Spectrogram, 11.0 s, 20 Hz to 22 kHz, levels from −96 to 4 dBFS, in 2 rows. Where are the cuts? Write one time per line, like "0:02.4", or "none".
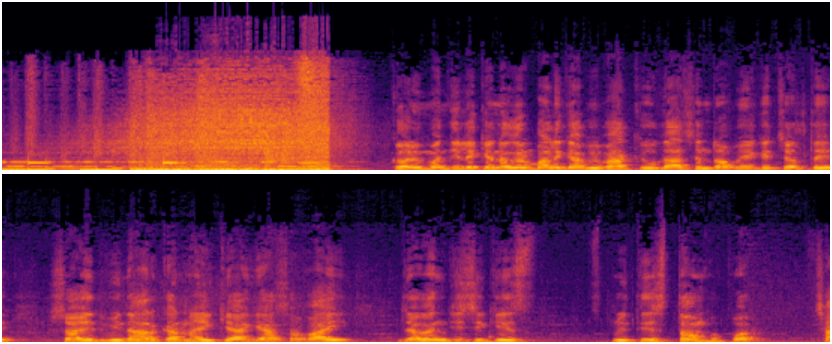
0:02.3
